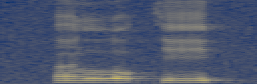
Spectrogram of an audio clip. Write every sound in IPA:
ɐ̃ lː ɔ k e

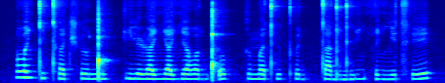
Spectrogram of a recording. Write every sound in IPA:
lˠ ɨ ʎ t i tʰ ɐ t͡ʃʰ ɵ ʊ̯ ŋ͡ǃ i kː i j e ɭ a ʎ a ʎ e lˠ ɵ d ǃʼ o kː ɵ m ɐ tʰ ʉ pʰ ɵ d tː a d o d ŋ i ʎ h ɐ ʎ lʲ e t͡sʰ e

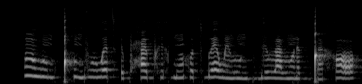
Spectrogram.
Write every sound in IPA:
ɔ̃ w ũ b ǃʰ ũ ɡ v u w ə t͡sʼ ɪ b ħ ɛ b x ɪ x b õ x o t͡s b ɛ w ẽ v ə̃ ɡ b ʏ ɡ ɪ v a v õ ɾ ə ɡ ɡ͡ǃ a x ɔ

